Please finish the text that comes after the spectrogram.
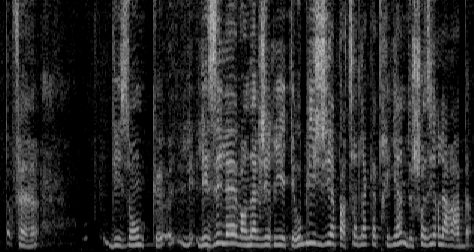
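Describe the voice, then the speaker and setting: An older woman from Algeria speaks in a slightly high voice, telling her memories slowly and thoughtfully. She hesitates often and fills the gaps with small sounds. Her tone stays wistful and reflective. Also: a little mellow, slightly rough. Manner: hesitant, many pauses and fillers. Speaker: interviewee. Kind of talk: oral history interview.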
